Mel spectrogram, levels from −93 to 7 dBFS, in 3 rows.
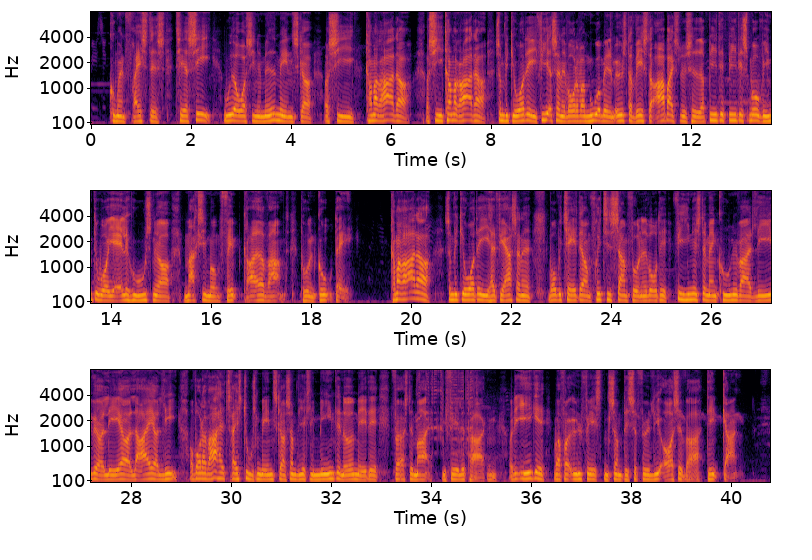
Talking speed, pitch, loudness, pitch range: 150 wpm, 135 Hz, -19 LUFS, 125-145 Hz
